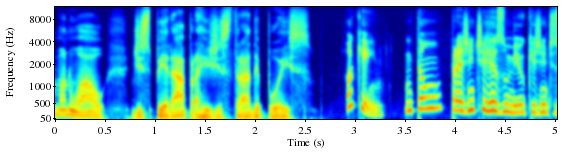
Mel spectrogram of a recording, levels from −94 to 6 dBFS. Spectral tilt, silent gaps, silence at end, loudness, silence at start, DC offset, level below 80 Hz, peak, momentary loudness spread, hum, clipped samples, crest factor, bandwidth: -5.5 dB/octave; none; 0 s; -21 LUFS; 0 s; under 0.1%; -46 dBFS; -6 dBFS; 10 LU; none; under 0.1%; 16 dB; 12 kHz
